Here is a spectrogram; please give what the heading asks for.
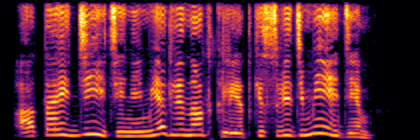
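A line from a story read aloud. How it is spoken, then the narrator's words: Frantic scream from behind. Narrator (Russian): Истошно кто-то закричал позади меня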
